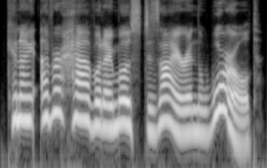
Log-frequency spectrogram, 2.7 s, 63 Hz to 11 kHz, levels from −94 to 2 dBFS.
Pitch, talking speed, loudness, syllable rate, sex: 240 Hz, 245 wpm, -14 LUFS, 5.6 syllables/s, female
